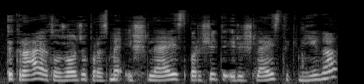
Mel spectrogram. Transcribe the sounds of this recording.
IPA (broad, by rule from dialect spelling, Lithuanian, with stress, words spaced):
tʲɪkˈrɑːjɛ toː ˈʒoːd͡ʒʲoː prɐsʲˈmʲɛ ɪʃʲˈlʲɛɪst pɐrɐˈʃʲiːtʲɪ ɪr ɪʃʲˈlʲɛɪsʲtʲɪ ˈknʲiːɡɑː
